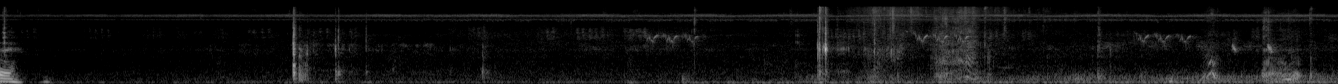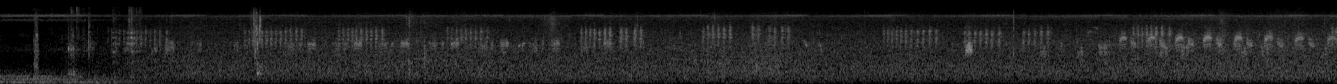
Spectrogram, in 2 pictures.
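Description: Swamp-side insects: a steady high-pitched insect whine through the first half, broken by a few sharp clicks. After a cut about halfway, insects chirping in quick repeated calls fill the rest.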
